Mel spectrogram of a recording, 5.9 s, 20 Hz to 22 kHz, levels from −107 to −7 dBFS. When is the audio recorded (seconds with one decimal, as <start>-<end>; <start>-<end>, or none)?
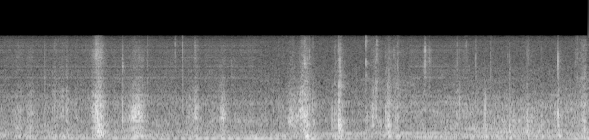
2.6-4.1; 4.7-5.9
